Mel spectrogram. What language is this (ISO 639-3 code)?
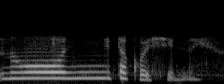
rus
